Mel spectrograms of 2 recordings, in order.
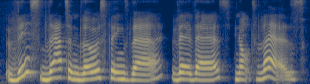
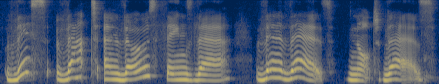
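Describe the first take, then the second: First: It is said at normal speed. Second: It is said slowly. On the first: "then I'll say it at a normal speed" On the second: "I'll say it slowly first"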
